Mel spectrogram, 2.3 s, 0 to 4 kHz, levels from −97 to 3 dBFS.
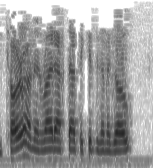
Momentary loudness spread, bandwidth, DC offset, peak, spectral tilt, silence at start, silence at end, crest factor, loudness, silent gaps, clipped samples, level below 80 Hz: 7 LU; 3.6 kHz; under 0.1%; -2 dBFS; -10 dB/octave; 0 s; 0.3 s; 16 dB; -18 LUFS; none; under 0.1%; -52 dBFS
